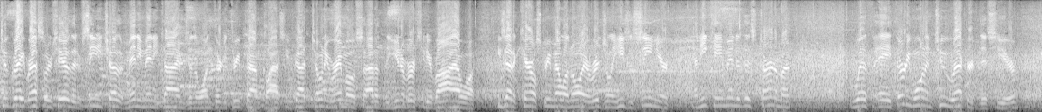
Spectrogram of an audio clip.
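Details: Adult male sports commentator; normal speech.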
